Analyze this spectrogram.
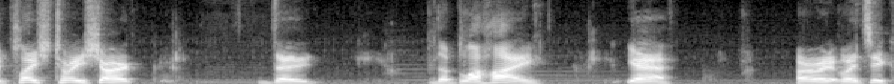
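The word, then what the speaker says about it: Blåhaj: toy shark the the blahigh. Yeah. Or what's it called? Blhigh. Blahigh. That's actually how it's pronounced. It's not pronounced like it's spelled.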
